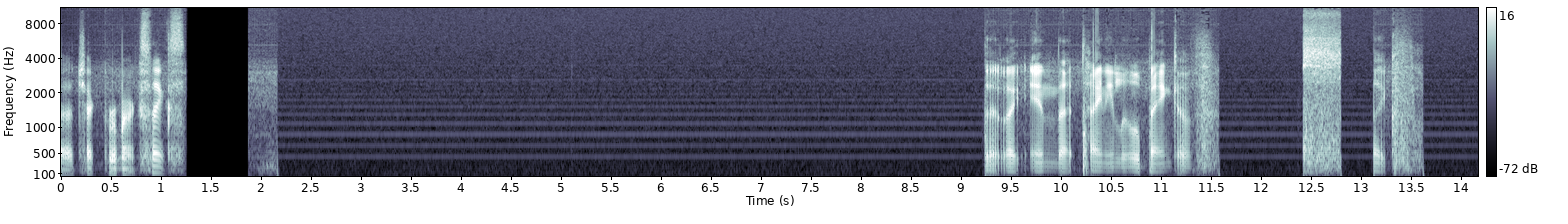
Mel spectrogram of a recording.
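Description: A man speaks briskly over a radio headset, in short bursts.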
